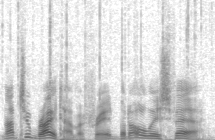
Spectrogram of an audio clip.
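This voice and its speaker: A man's voice: on the high side, sing-song, moderate pace, fairly bright tone, slight background noise, voice pushed up, rough recording. A man doing a sly, wry little thief. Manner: dry, mocking, wry.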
